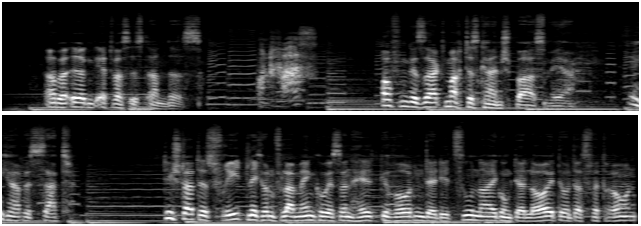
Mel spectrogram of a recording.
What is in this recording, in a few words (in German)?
cooler typ am telefon synchronaufnahme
